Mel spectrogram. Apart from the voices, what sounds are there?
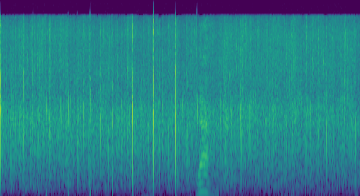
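audience clapping hands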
